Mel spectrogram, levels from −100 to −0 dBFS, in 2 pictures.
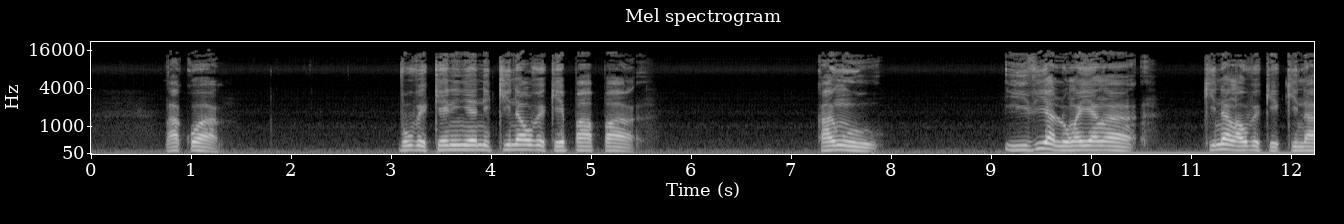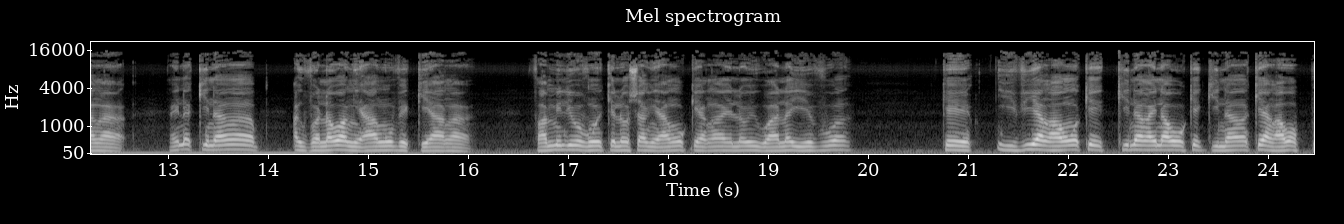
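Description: Likely MP2 compression at a low rate, consistent with around 80 kbps, affects the whole of this speech clip: starved sub-bands switch off and the rest are coarsely quantised, so the sound is dull, gurgling and granular, with nothing above about 16.4 kHz.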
